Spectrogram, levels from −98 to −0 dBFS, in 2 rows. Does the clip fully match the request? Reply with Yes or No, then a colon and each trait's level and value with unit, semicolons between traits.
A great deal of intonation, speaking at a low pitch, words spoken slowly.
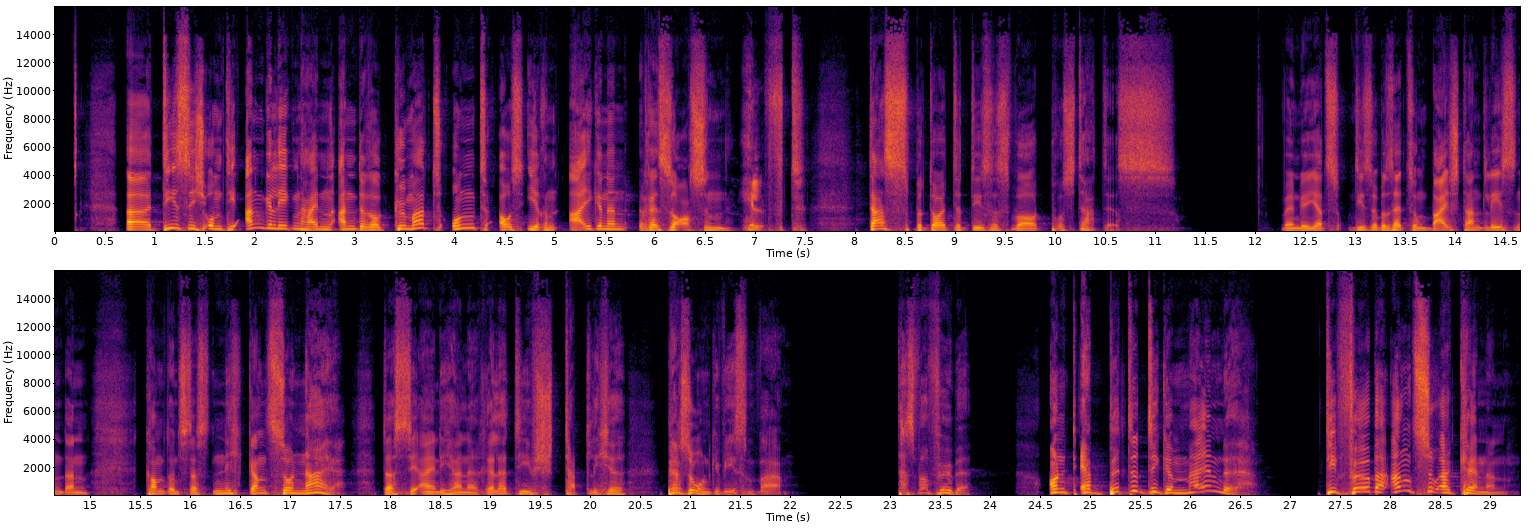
No: wide, 6.1 semitones; medium, 155 Hz; slow, 110 wpm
